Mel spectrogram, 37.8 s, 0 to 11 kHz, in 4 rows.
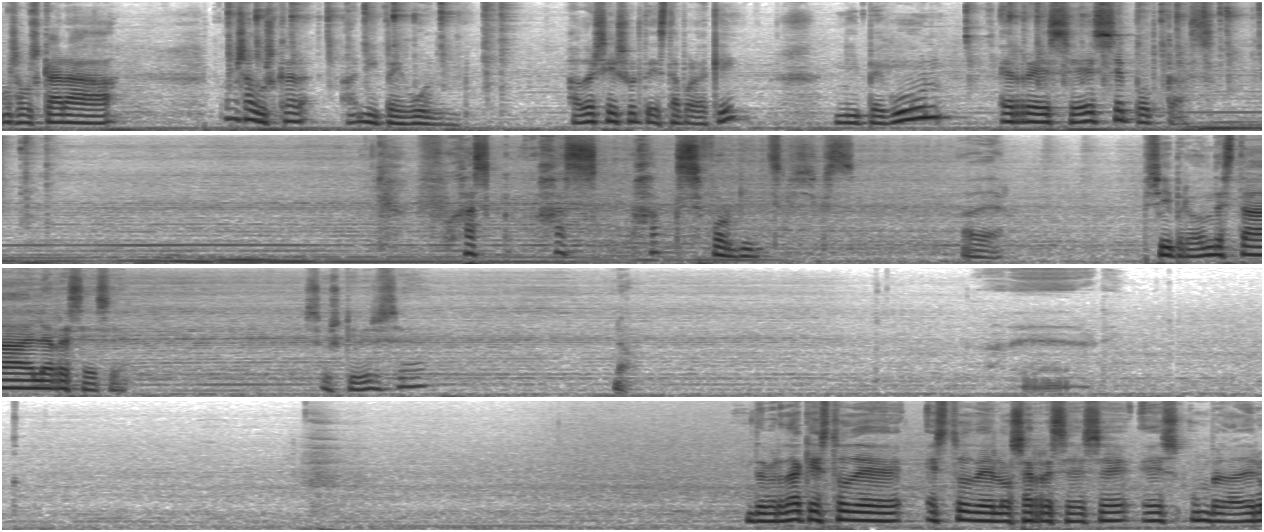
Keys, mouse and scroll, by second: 1.5-3.8 typing, 7.1 click, 7.3-9.9 typing, 12.3 click, 16.9-17.9 scroll down 2, 18.3-19.1 scroll down 3, 19.5-23.6 scroll up 3, 24.0 click, 29.0-30.6 scroll down 2, 30.6-31.4 scroll up 2, 33.9 click.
